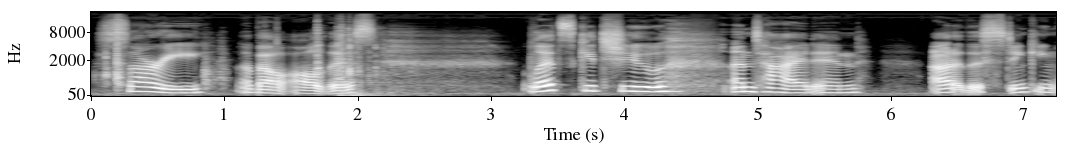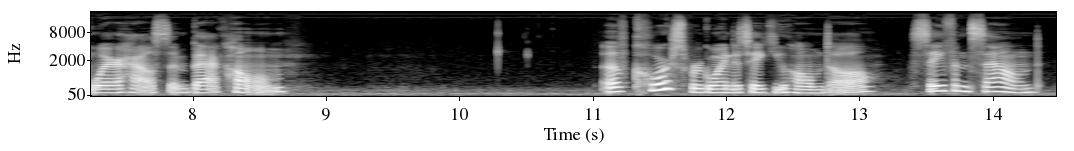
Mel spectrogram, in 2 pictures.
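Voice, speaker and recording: Creaky, low-voiced female mob boss, acted by a woman. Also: takes it slowly, pauses often, no room sound. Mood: apologetic, reassuring. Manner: wry, conversational, swearing, teasing endearments. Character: wry, charming, apologetic female mafia boss, seasoned criminal. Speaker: audio roleplay voice actor. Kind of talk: intimate ASMR roleplay acting.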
